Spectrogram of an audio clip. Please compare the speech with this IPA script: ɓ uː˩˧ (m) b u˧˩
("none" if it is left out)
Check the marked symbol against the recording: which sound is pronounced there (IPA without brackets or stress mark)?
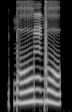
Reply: m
